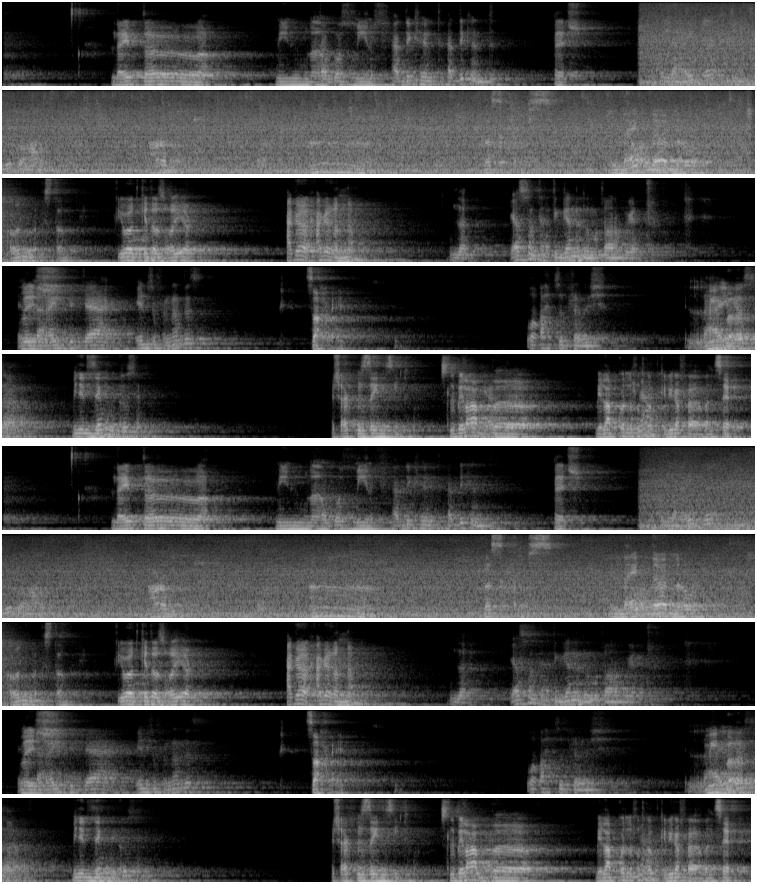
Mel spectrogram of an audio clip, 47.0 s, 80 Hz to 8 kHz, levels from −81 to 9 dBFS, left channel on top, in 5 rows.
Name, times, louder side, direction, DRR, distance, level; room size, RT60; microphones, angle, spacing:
voice 1, 1.4-2.6 3.4-4.7 6.9-7.2 11.2-11.6 13.2-14.2 15.4-16.3 17.0-18.1 18.9-19.7 20.2-21.2 22.4-23.4 28.5-29.0 32.0-32.5 37.0-37.8 38.5-39.1 41.8-42.8 43.1-44.3 45.1-46.7, equal, 5° right, 7 dB, 1.5 m, -22 dB
voice 2, 4.0-6.2 8.2-10.2 12.5-12.9 17.2-17.7 20.4-20.7 24.4-24.7 25.2-27.0 27.3-27.5 28.4-30.8 34.8-35.8 36.8-38.1 38.7-39.5 43.7-44.2 45.4-45.9, left 2 dB, 50° left, 9 dB, 1.8 m, -28 dB
sound 1, 7.9-18.8, left 3 dB, 65° left, 2.6 m, -26 dB
29.0 x 19.5 x 8.2 m, 2.1 s
head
